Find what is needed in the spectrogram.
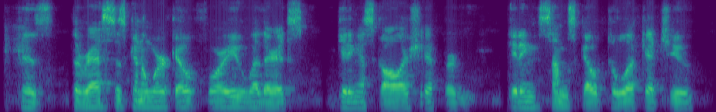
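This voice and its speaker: Speaking at a moderate pace in a flat monotone, a man with a Canadian accent and a fairly low pitch sounds dry and close, with no echo. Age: 20s. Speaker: junior hockey goaltender. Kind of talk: podcast interview. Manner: hesitant, many ums.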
